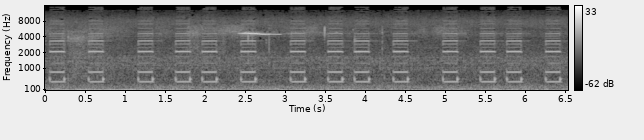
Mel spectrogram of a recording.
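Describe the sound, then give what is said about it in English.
A repeating electronic warning beep in an aircraft cockpit sounds in steady, evenly spaced pairs of tones over a loud, constant engine rumble as the landing gear is lowered and landing lights are switched on, with no one speaking. “And that beep should stop right about now as soon as we...”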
